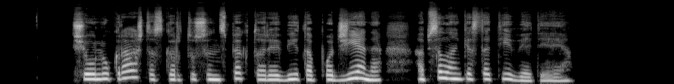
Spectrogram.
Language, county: Lithuanian, Panevėžys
